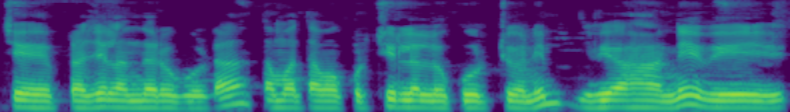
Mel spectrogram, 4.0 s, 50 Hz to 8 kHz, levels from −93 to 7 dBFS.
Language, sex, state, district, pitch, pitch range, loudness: Telugu, male, Telangana, Karimnagar, 135 Hz, 135-140 Hz, -16 LUFS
